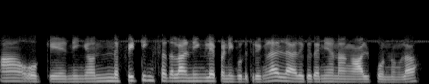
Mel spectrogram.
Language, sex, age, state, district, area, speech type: Tamil, male, 30-45, Tamil Nadu, Tiruvarur, rural, conversation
